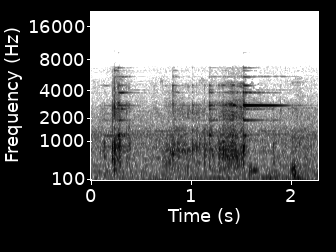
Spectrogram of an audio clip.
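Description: Metal hand tools clinking against each other in a tool belt pocket: two short knocks, the second leaving a brief metallic ring.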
